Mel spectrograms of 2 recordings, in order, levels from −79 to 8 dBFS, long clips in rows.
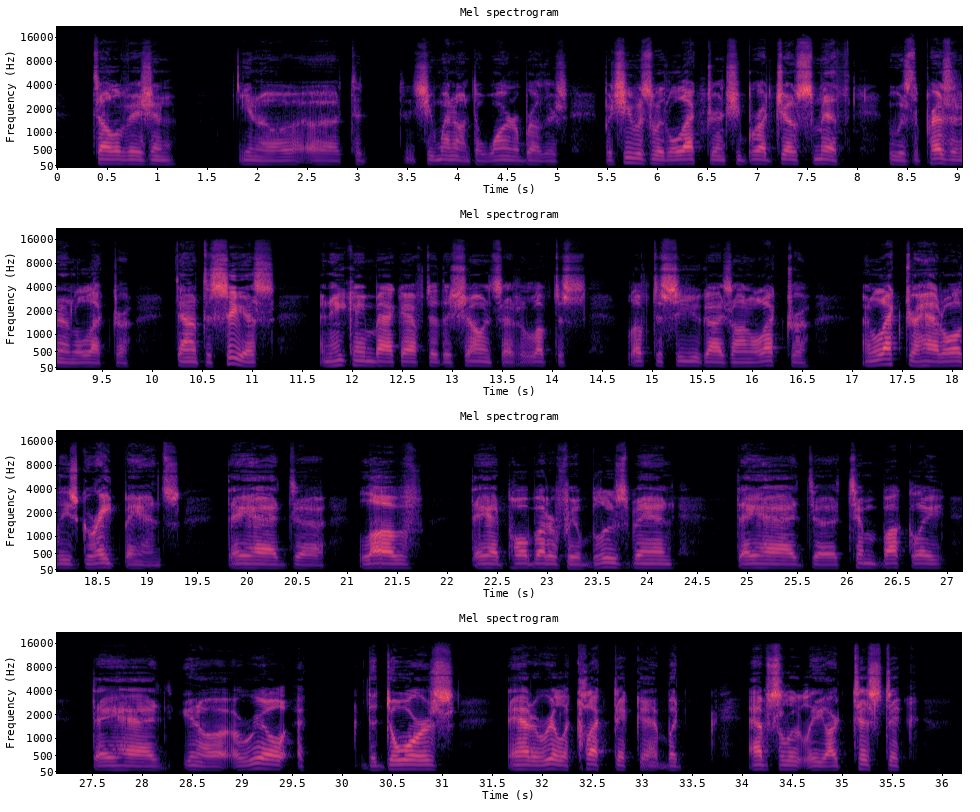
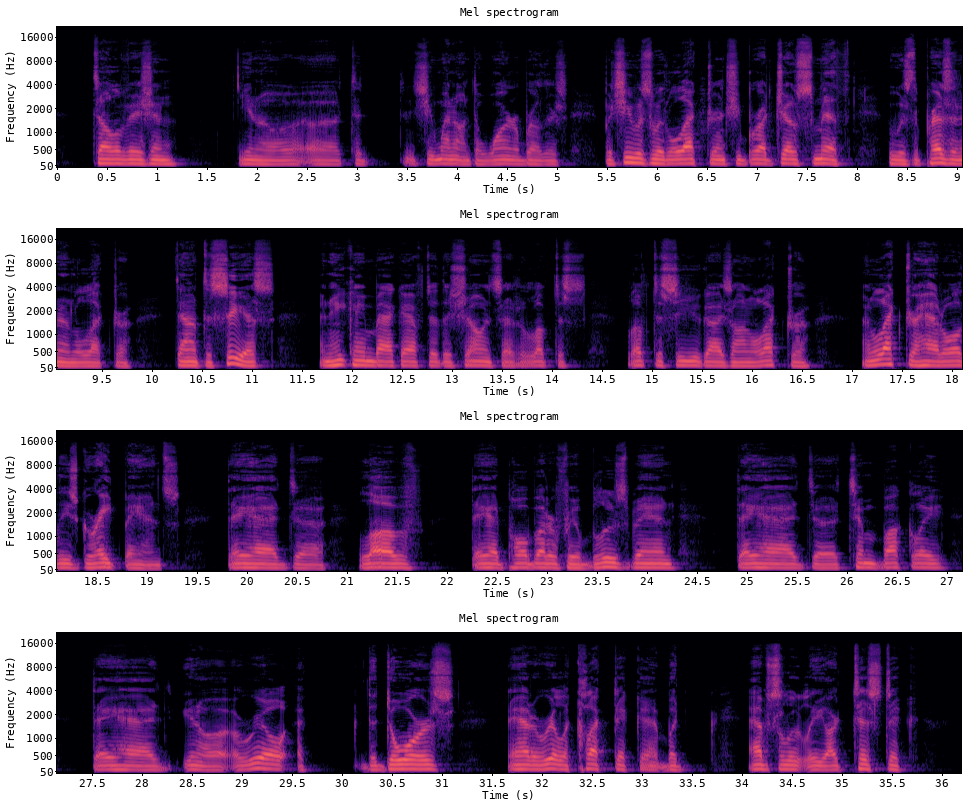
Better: second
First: thin; very; fading below 800 Hz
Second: none

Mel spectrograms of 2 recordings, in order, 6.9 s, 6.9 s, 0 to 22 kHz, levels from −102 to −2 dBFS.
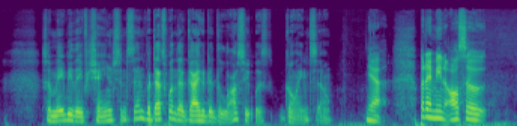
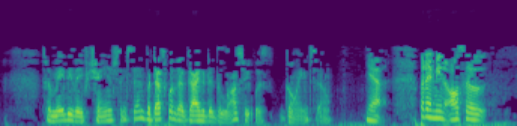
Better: first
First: none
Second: garbled, watery; badly; nothing above 5.5 kHz

